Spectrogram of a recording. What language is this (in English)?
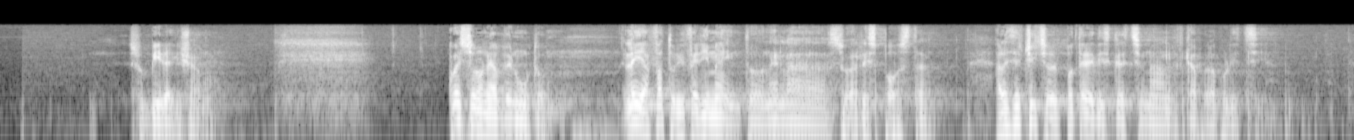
Italian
